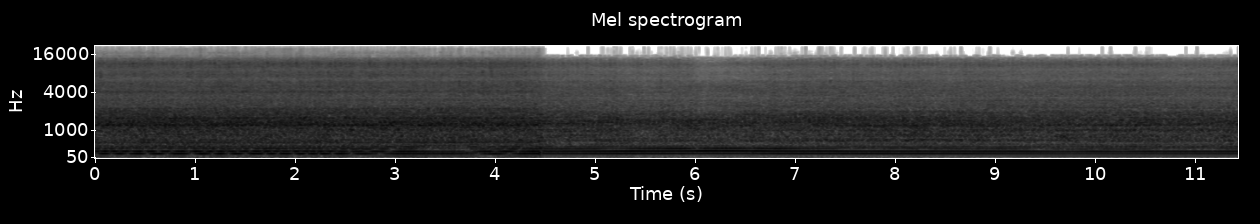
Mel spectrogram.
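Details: Freshly rebuilt air-cooled VW Beetle flat-four on its first run, doing a cam break-in at 2500 rpm for 20 minutes: a loud, steady drone settling to an even fast idle with no knocks or ticks. Sounds healthy.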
